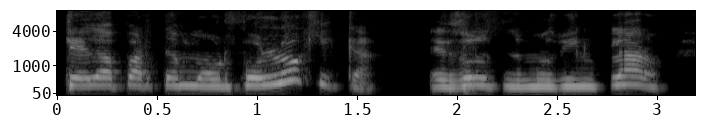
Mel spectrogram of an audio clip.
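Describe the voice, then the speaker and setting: A woman's voice: fairly high pitch, steady tone, normal speed, no echo. A woman teacher with a Mexican accent lecturing a class, explaining step by step and often checking in with her students. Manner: explanatory, asks students questions.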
